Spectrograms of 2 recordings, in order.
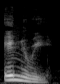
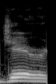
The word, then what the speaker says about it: INRI: Inri is the Latinized way of saying this phrase here, and it's Inri, not Jer, not with a J.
